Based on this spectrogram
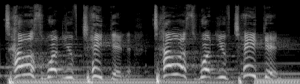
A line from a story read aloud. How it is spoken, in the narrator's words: they're shouting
